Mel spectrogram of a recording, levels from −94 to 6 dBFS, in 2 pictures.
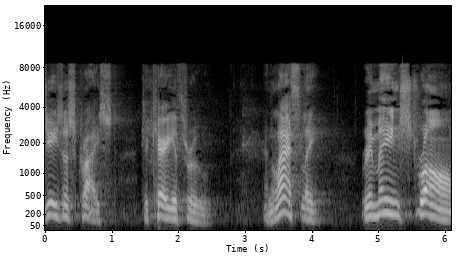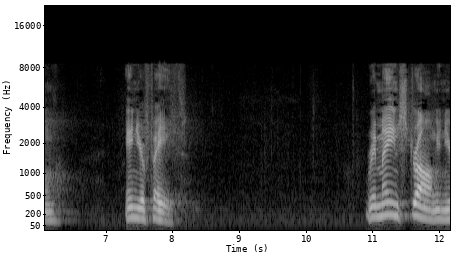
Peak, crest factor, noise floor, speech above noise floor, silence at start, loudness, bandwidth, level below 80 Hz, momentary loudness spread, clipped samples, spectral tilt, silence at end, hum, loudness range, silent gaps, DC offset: -6 dBFS; 22 dB; -70 dBFS; 45 dB; 0 s; -25 LUFS; 8.8 kHz; -76 dBFS; 16 LU; under 0.1%; -4 dB/octave; 0 s; none; 9 LU; none; under 0.1%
